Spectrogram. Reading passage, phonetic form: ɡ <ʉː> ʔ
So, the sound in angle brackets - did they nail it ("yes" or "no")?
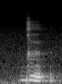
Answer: no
